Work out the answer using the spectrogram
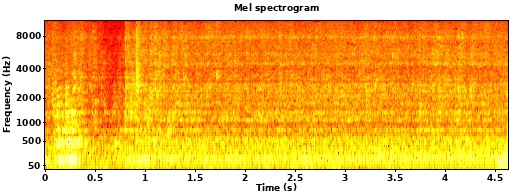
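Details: Maytag Bravos top-load washer, model MVWX655DW1, in diagnostic mode testing the drain pump: steady low hum under gushing, splashing water as it empties, the drain pump running normally and moving water freely.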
